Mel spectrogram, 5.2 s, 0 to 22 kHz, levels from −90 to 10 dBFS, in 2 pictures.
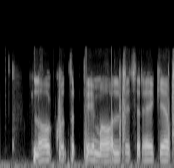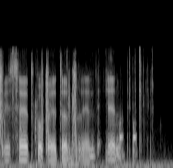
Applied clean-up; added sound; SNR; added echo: neural diffusion model UNIVERSE++.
